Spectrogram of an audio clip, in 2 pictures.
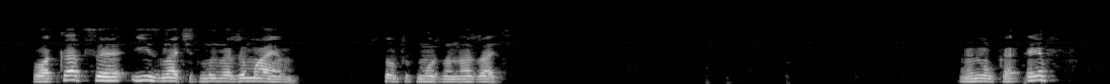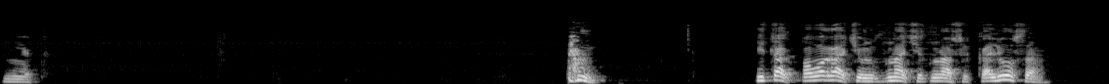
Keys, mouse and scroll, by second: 7.2 click, 10.3 f, 20.1-22.1 drag.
